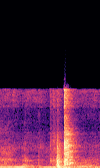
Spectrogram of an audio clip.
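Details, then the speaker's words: Dishwasher door hinge after removing the cover and lubricating the squeaking hinge mechanism: two soft clunks as the door moves, with no squeal or creak left. "уже не скрипит все"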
